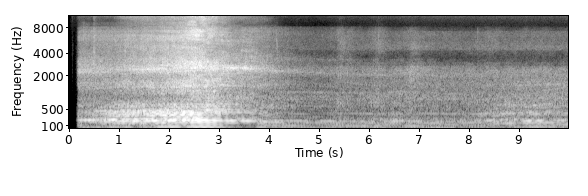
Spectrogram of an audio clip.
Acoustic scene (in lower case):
street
